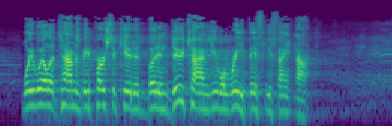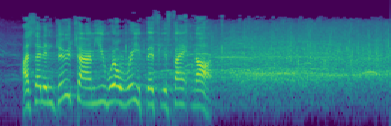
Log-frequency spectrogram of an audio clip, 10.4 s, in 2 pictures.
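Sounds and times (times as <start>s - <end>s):
speech: 0.3s - 4.2s, 5.6s - 8.2s
crowd applauding: 6.4s - 10.4s.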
